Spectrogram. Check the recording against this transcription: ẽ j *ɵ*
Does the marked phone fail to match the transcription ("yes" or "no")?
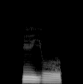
yes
